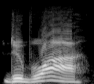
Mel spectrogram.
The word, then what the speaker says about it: Dubois: To answer your question from a couple of episodes ago, Dubois, Wyoming... where I grew up, I read that as dubious. Dubois, Wyoming, where I grew up, is not pronounced like a French name, but instead rhymes with Sioux Boys.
